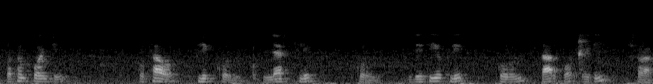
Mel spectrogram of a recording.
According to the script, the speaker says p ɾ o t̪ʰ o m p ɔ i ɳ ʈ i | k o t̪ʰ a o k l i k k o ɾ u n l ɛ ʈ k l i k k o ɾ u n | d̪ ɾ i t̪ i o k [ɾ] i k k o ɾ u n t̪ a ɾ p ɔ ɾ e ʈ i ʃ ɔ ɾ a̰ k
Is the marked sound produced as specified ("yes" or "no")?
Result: no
